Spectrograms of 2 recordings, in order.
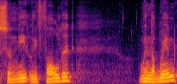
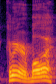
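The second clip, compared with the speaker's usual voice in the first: put-on loud, higher barked "Come here, boy."; sheriff's command; 5 semitones higher, 6 dB louder than usual. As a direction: call the kid over like a Southern lawman. Sheriff calling him over.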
